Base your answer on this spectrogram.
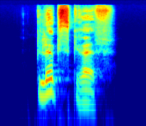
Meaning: good / wise choice; lucky find
- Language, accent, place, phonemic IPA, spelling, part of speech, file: German, Germany, Berlin, /ˈɡlʏksˌɡʁɪf/, Glücksgriff, noun, De-Glücksgriff.ogg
